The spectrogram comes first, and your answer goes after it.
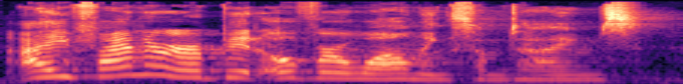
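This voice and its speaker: Woman acting a high, lively young woman investigator. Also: brisk, a little hiss or hum. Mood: thoughtful, careful. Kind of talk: voice acting in an animated murder mystery.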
